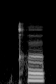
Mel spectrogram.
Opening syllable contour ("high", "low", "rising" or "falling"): high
